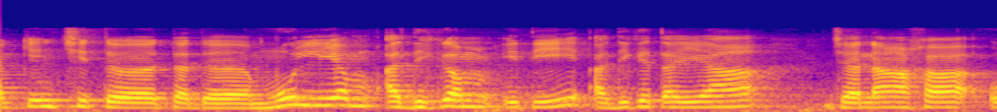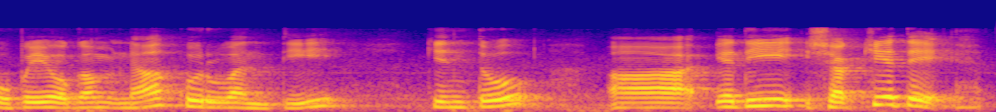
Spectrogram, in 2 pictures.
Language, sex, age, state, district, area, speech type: Sanskrit, female, 60+, Tamil Nadu, Chennai, urban, spontaneous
